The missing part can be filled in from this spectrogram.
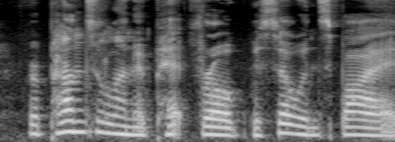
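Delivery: plain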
